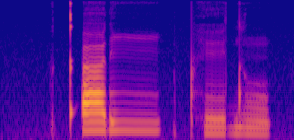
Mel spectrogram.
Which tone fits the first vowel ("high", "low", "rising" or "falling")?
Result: high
